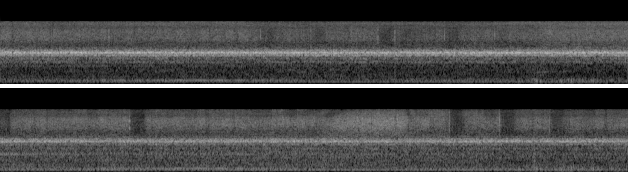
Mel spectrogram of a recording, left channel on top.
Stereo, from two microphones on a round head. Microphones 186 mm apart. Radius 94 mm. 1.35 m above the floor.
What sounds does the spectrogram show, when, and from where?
0.0 s an insect: 80° left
